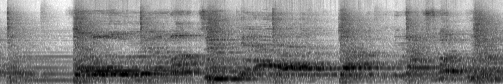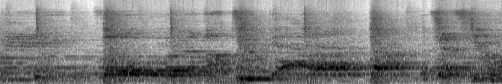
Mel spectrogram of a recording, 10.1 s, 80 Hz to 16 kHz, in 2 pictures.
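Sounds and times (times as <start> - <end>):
drums: 0.0 - 10.0
keyboard: 0.0 - 10.0.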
